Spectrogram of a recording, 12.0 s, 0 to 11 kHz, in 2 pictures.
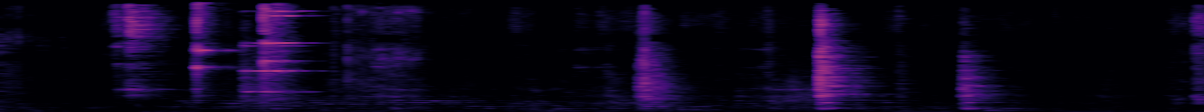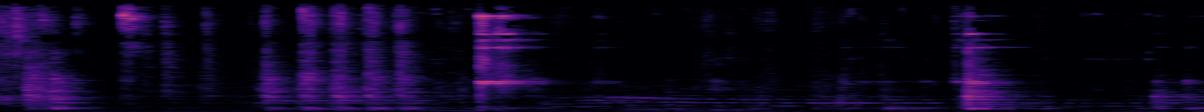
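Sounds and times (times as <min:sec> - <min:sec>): metal clinking and knocking: 0:00.0 - 0:02.1.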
